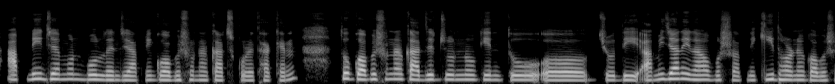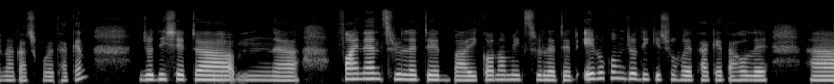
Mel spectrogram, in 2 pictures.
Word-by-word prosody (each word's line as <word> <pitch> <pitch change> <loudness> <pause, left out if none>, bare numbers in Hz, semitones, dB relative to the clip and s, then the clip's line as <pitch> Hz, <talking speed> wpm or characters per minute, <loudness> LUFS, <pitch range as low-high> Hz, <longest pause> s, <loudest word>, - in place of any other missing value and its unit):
আপনি 235 +3 -2
যেমন 245 0 +1
বললেন 215 -2 +3
যে - - 0
আপনি 205 +2 -7
গবেষণার 205 0 -1
কাজ 195 -1 0
করে 190 - -1
থাকেন 190 +1 -4 0.5
তো 270 - +1
গবেষণার 240 +2 +2
কাজের 220 0 +2
জন্য 225 0 -1 0.2
কিন্তু 210 -1 -2 0.3
উ - - +4 0.5
যদি 200 0 -1 0.2
আমি 220 +5 -1
জানি 255 0 +5
না 215 - +3
অবশ্য 205 0 -7
আপনি 200 +1 -8
কী 230 - 0
ধরনের 210 -1 +1
গবেষণার 195 0 -3
কাজ 180 - -5
করে 185 -1 -4
থাকেন? 220 - -4 0.6
যদি 225 +1 +3
সেটা 220 -1 +3 0.4
উম 200 -2 -1 0.5
ফাইনান্স 255 0 +4
রিলেটেড 220 -2 +2
বা 200 - +1 0.2
ইকোনমিক্স 220 +1 -2
রিলেটেড 205 -1 0 0.2
এরকম 275 +3 +1
যদি 240 -2 +1
কিছু 225 0 -4
হয়ে 205 -1 +1
থাকে 200 0 -1
তাহলে 200 0 0 0.6
আ - - +3
210 Hz, 150 wpm, -22 LUFS, 200-230 Hz, 0.6 s, জানি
